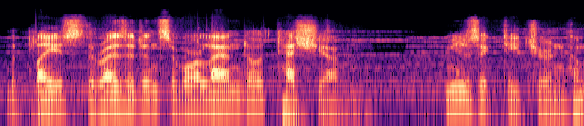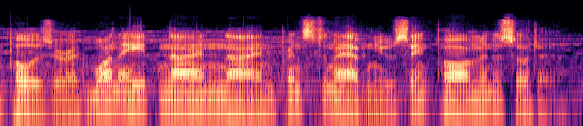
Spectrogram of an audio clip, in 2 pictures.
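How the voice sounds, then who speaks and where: A man giving solemn, ominous, deliberate scripted narration in the style of old-time radio drama. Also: fairly low pitch, animated. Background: organ music.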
